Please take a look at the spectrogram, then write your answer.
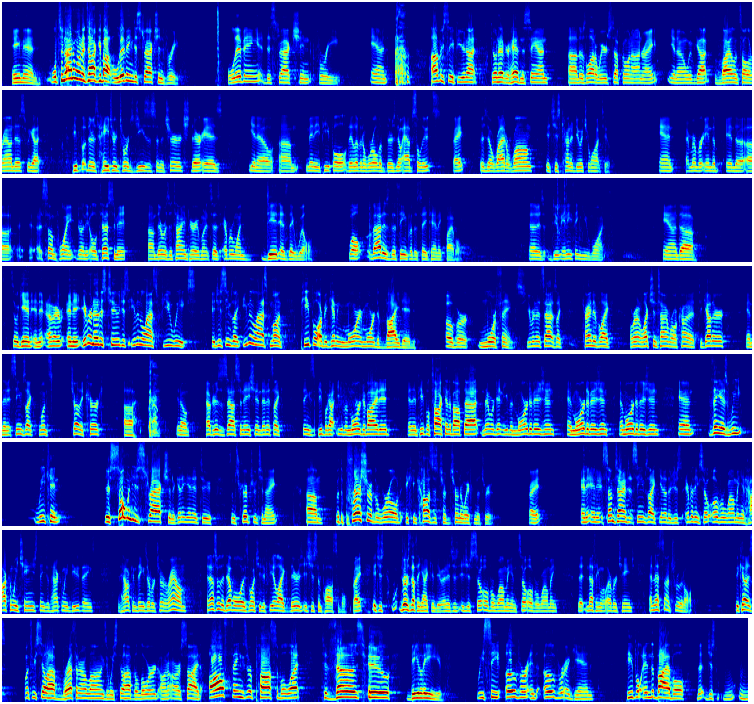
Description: Weekly messages/sermons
